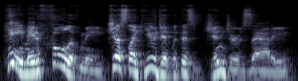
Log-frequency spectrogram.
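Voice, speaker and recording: A woman voicing a catty, indignant male vampire prince in improvised role-play, with a theatrical, haughty, drawn-out delivery. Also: fairly low pitch, huge pitch swings. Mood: wounded, indignant.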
